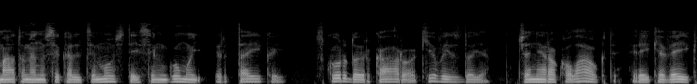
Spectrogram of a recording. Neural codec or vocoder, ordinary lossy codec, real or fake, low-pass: none; MP3, 32 kbps; real; 7.2 kHz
